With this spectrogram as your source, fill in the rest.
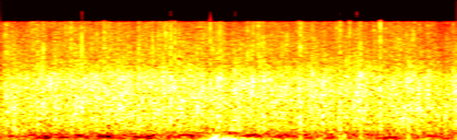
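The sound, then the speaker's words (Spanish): Steady, dense applause from an audience for a five-year-old child fills the whole stretch, loud and continuous with no pauses, many hands clapping at once in a broad, noisy wash. “Un aplauso para el líder, ¿no? De cinco años.”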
